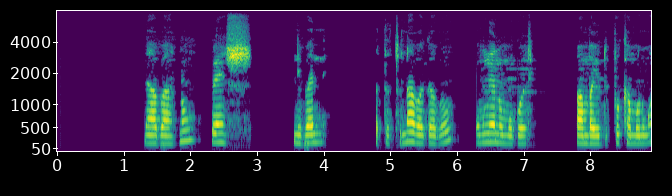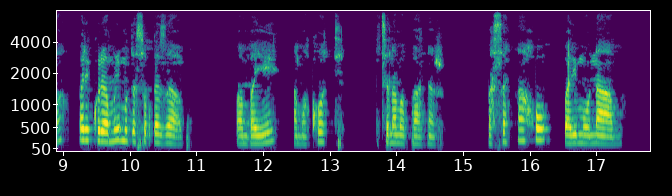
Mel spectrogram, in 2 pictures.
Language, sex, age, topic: Kinyarwanda, female, 25-35, government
